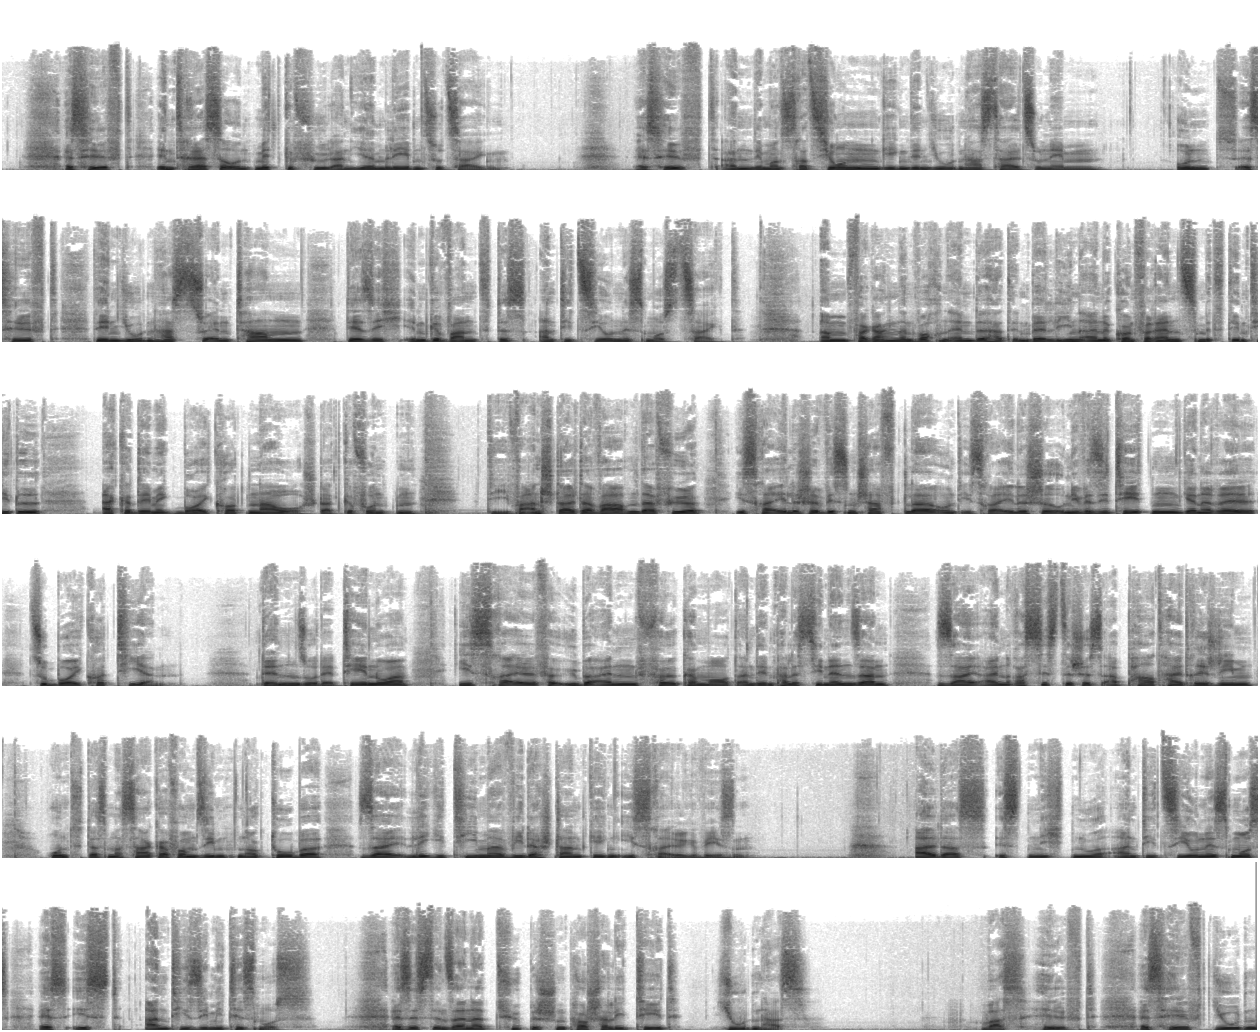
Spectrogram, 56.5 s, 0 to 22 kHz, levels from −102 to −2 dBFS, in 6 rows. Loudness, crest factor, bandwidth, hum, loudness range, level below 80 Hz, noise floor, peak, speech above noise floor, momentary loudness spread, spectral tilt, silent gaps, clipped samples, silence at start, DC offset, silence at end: -22 LUFS; 16 dB; 16.5 kHz; none; 4 LU; -48 dBFS; -59 dBFS; -6 dBFS; 37 dB; 9 LU; -5.5 dB/octave; none; under 0.1%; 0.2 s; under 0.1%; 0 s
